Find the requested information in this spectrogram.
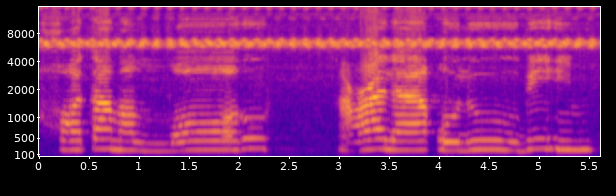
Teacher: لفظ اللہ کا قاعدہ ہے کہ اس سے پہلے والے حرف کے اوپر زبر یا پیش آ جائے تو لفظ اللہ کو موٹا کر کے پڑھتے ہیں، اگر زیر آ جائے تو باریک پڑھتے ہیں. تو ادھر میم کے اوپر زبر ہے تو لفظ اللہ کو موٹا کر کے پڑھیں گے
